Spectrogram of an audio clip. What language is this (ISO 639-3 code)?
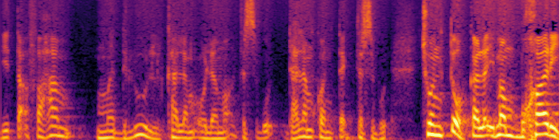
msa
